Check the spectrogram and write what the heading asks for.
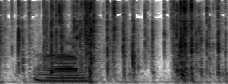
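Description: Plastic wrapper of an Upper Deck hockey card pack crinkling as it is handled, with a louder burst of crinkling near the end as it is torn open.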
